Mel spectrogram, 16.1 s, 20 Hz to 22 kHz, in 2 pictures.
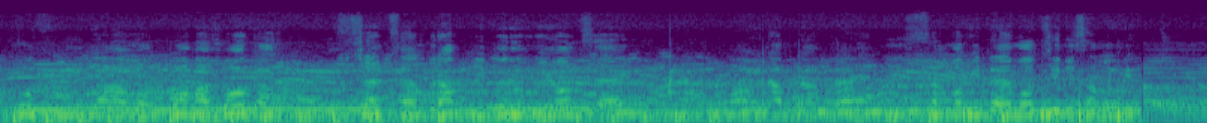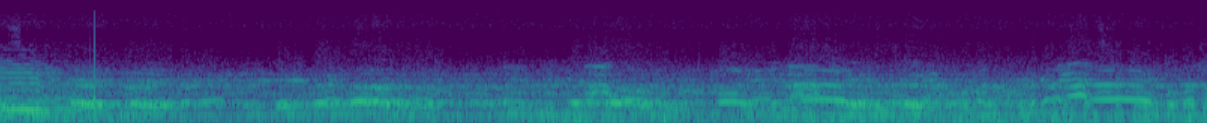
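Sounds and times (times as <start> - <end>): outdoor ambience hum: 0.0 - 16.0
voices calling and shouting: 0.0 - 16.0.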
